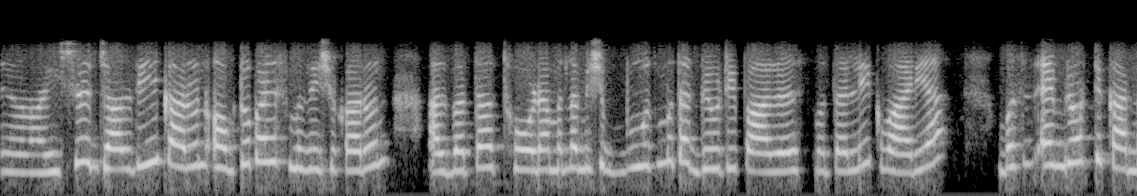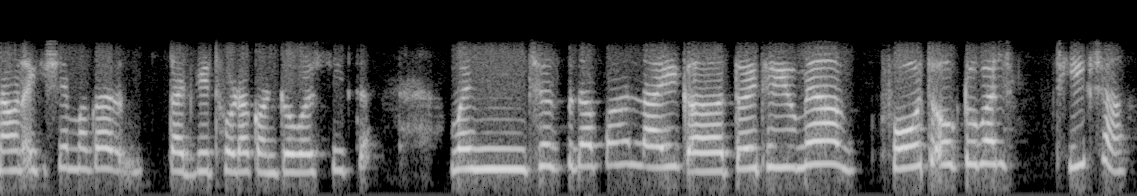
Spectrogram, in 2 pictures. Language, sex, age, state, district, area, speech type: Kashmiri, female, 18-30, Jammu and Kashmir, Pulwama, rural, conversation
